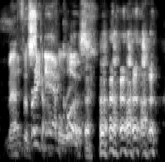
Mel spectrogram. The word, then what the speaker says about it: Mephistopheles: Mephistopheles.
